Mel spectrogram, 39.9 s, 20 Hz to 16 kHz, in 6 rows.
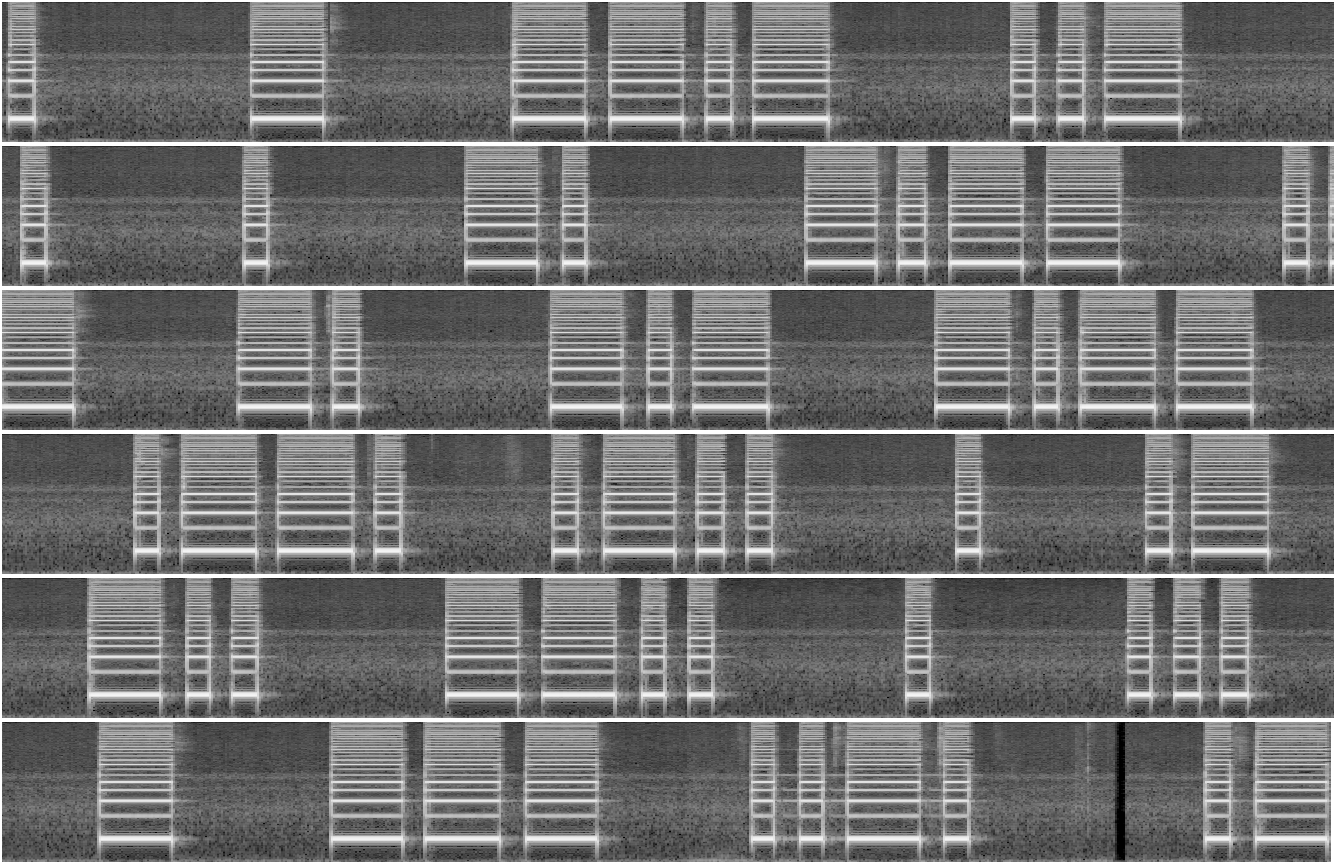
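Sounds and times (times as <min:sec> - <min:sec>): morse code practice beeps: 0:00.0 - 0:00.3, 0:01.2 - 0:01.7, 0:02.6 - 0:04.2, 0:05.0 - 0:06.0, 0:06.8 - 0:07.0, 0:09.0 - 0:09.6, 0:10.7 - 0:12.3, 0:13.1 - 0:13.7, 0:14.5 - 0:15.2, 0:16.1 - 0:17.2, 0:18.0 - 0:19.6, 0:20.6 - 0:22.0, 0:22.7 - 0:23.9, 0:25.7 - 0:26.4, 0:27.1 - 0:28.0, 0:28.8 - 0:30.3, 0:31.2 - 0:31.4, 0:32.3 - 0:33.0, 0:33.8 - 0:34.2, 0:34.9 - 0:36.4, 0:37.0 - 0:38.2, 0:39.3 - 0:39.9.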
